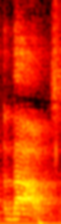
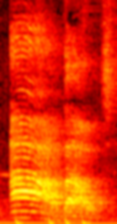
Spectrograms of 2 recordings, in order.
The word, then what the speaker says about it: about: Logo, não deve ser pronunciado about. Não é com essa ênfase toda. Nesse caso, o schwa não representa a ausência total da pronúncia dessa letra, mas apenas uma pronúncia diferenciada, uma pronúncia mínima, disfarçada.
